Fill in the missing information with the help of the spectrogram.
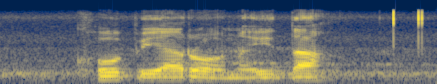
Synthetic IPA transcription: kʰopʼijaɾɔnaita

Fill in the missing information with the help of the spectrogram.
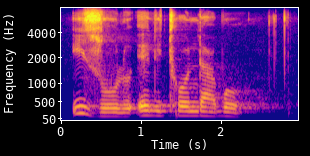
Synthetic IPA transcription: izuluʔelitʰɔntʼaɓɔ

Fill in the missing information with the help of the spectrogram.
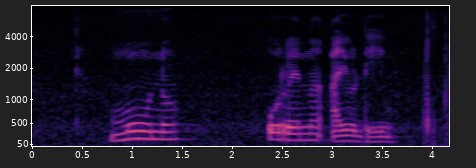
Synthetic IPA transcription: munɔ | urɛnaajɔdeːni

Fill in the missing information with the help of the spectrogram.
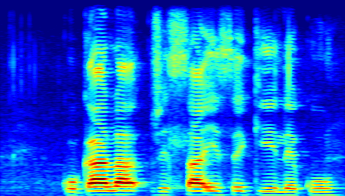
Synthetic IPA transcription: kukalazʷiɬajisekilɛku

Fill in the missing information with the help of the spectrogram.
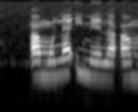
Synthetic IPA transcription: amʊlaʔimɛlaʔam

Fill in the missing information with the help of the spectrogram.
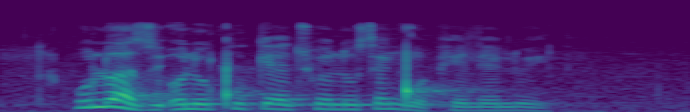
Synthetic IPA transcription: ulwaziʔoluǃukʼɛtʰwɛlusɛŋ͡ǃʱɔpʰɛlɛlweːni

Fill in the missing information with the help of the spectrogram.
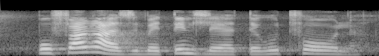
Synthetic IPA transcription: ɓufak̬aziɓetʼind͡ɮʱɛlatʼek̬utʰɔːla

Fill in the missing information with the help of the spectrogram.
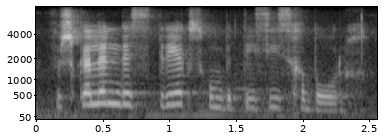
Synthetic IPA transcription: fərskələndəstriəkskɔmpətisisχəbɔrχ

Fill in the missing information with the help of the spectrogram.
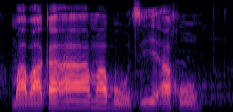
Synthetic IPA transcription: mabakʼamabʊt͡sʼiaχʊ

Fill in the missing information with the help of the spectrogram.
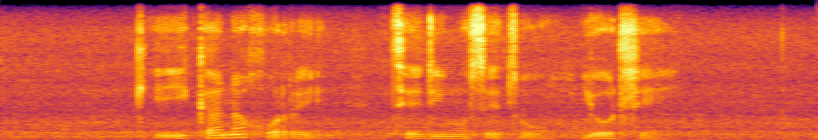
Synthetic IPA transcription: kʼɪ̰ikʼanaχʊrɪ̰ | t͡sʰedimʊset͡sʼɔ̰ | joːt͡ɬʰe

